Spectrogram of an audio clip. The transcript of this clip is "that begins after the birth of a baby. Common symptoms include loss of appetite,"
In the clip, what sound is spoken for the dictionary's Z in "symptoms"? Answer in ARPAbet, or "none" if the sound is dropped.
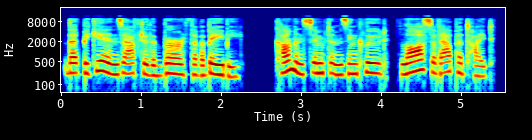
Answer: Z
